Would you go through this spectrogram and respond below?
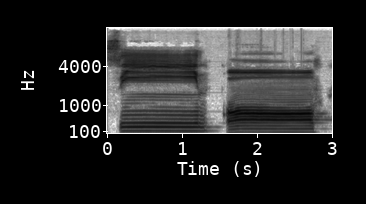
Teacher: سین زبان کی نوک اوپر کے دونوں دانتوں کے اندرونی کنارے سے ادا ہوتا ہے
